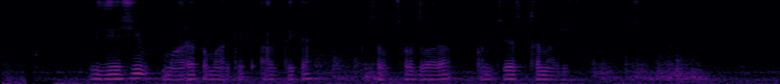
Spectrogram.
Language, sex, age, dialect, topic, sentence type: Telugu, male, 18-24, Telangana, banking, statement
